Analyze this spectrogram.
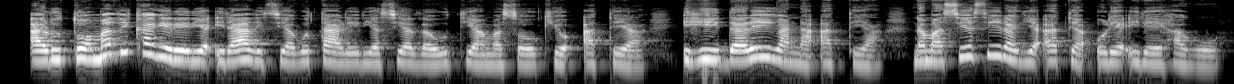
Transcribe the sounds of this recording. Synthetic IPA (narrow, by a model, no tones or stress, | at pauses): aɾutɔmaðikaɣeɾeɾiaʔiɾaːðisjaɣotaːɾeɾiasjaðautijamasɔːkʰiɔatea | iɦiːdaɾeiɣanaʔatea | namasjesiɾaɣiaʔateaʔoɾeaʔiɾɛːɦaɣoɔ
